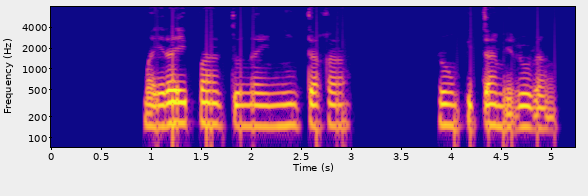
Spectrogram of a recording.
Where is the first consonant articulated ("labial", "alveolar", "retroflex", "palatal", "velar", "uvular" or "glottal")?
labial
